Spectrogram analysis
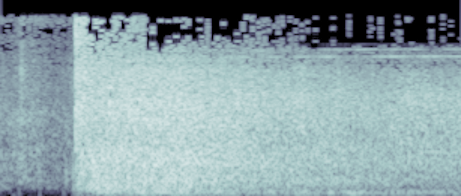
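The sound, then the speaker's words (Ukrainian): A recoilless gun (SPG) fires one shot with soldiers on the front line. A single sharp, loud blast cuts in and rolls into a long, rumbling decay that fades slowly. “Бійці наводяться, дають команду «постріл».”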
